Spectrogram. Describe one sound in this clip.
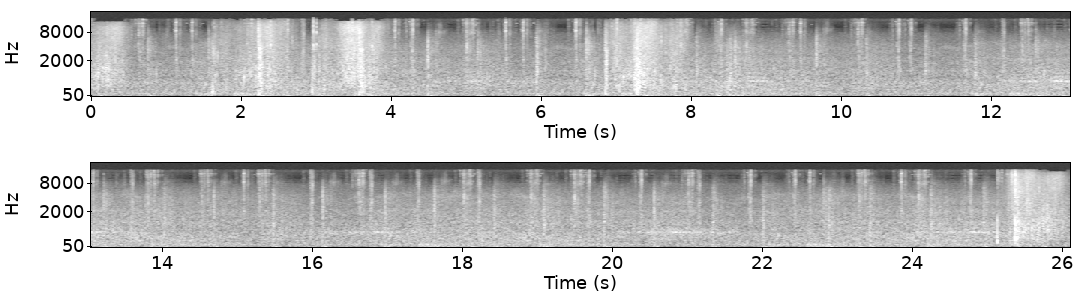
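Metal armor clanks with heavy footsteps on stone.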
